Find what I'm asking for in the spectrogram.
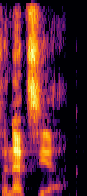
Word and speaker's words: Venezia: Yeah, it's Venezia.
